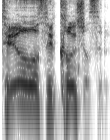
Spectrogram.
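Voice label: victory, Japanese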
